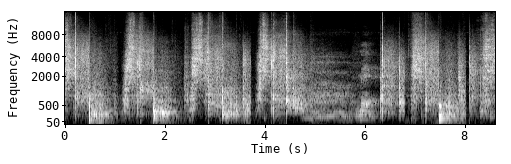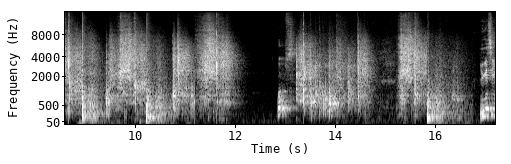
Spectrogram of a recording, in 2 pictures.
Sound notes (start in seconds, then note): 6.3 puck thuds against backdrop; 6.3 stick scrapes against floor; 15.2 stick scrapes against floor; 15.2 puck thuds against backdrop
